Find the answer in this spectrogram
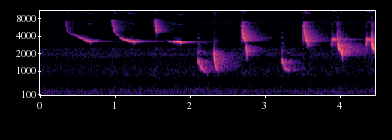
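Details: Common nightingale (Luscinia megarhynchos) song made of slurred whistles that drop from high to mid pitch. Lower downslurred notes follow, then emphatic rising-falling notes repeated roughly twice a second.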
